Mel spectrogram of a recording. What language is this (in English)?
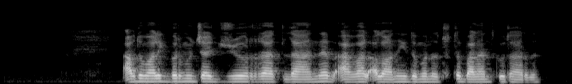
Uzbek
